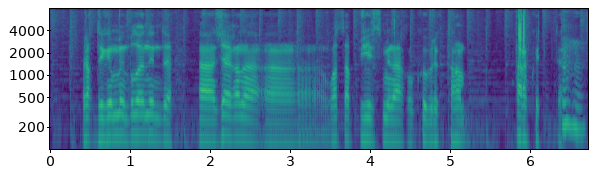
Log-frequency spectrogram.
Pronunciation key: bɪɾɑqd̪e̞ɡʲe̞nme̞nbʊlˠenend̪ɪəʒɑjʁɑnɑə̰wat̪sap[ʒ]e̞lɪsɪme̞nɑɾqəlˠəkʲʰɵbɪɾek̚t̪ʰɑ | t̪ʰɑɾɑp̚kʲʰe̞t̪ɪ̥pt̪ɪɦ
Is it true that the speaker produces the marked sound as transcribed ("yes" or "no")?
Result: yes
